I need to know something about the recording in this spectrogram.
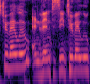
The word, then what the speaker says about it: Tove Lo: because I a peasant had just been saying Tove Lo the entire time I listened to her music and I was even more gag to see Eve tweet this out saying that's how you pronounce touveilu and then to see tubelu quote tweet Eve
